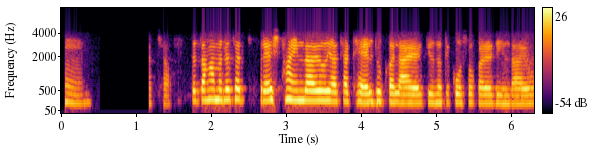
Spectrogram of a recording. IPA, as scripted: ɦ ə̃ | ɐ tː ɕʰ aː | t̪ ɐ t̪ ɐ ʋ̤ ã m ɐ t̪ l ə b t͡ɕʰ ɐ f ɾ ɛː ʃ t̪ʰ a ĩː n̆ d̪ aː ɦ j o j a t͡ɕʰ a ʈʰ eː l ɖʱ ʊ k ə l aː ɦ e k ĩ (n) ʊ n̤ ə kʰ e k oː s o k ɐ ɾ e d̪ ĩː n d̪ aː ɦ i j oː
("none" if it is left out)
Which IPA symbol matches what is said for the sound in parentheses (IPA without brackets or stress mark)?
none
